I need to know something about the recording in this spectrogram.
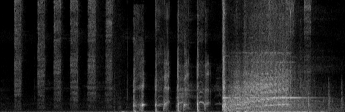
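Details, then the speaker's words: Diesel engine, injector lines cracked loose to bleed air: starter spins in even bursts about three per second, one rough cough that never catches; no fuel reaching the injectors. "Come on. Come on, man, Hank. Sorry. Ready? Okay. I ain't getting no fuel."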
